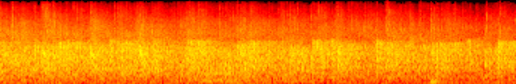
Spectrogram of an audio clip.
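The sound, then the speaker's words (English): An audience applauds its dads at a talk about fatherhood, a dense, even wash of many hands clapping that stays loud and continuous with no voices on top. “Let's give our dads a hand.”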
